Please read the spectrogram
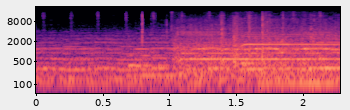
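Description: Background music with a photocopier running over it. The sound grows fuller and louder about a second in.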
